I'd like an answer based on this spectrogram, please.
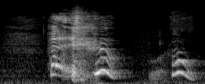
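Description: A woman's voiced sneeze with a sharp burst, followed by a brief vocal sound; an ordinary sneeze.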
